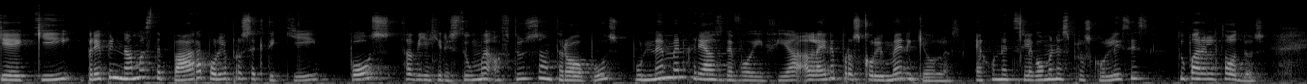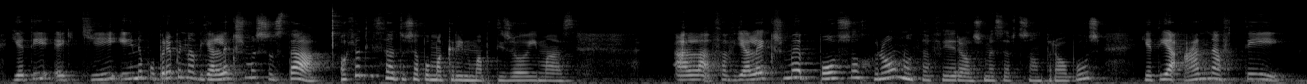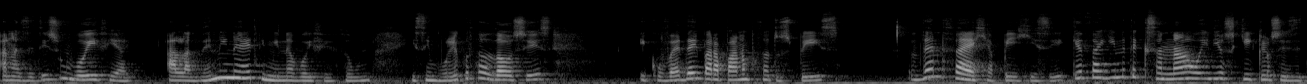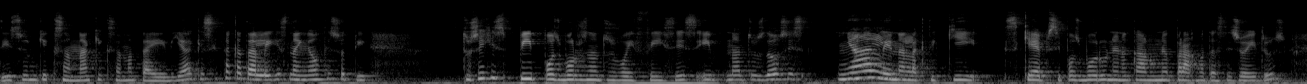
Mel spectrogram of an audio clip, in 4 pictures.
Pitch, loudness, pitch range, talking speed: 215 Hz, -33 LUFS, 190-250 Hz, 150 wpm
